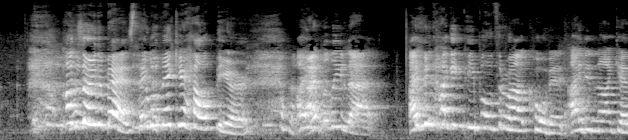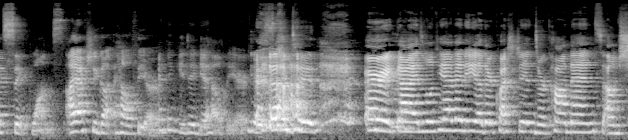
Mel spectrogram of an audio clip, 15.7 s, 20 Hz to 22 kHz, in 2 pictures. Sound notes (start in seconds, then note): 11.0 loughs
